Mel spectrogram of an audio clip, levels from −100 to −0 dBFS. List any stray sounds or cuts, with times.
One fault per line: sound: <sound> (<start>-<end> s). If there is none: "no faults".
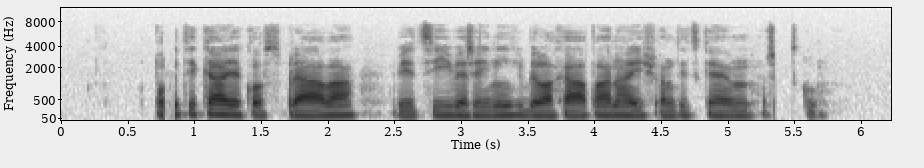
sound: dropout (0.8-0.9 s)
sound: dropout (5.4-5.5 s)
